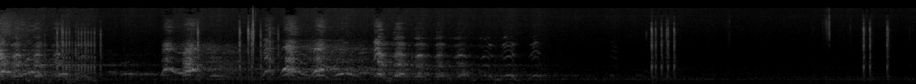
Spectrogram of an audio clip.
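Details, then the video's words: Dogs howling together with coyotes outdoors, a wavering chorus of yips and rising and falling howls over about seven seconds that fades into quiet with a few faint clicks. "The dogs howling! Coyotes in Background"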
